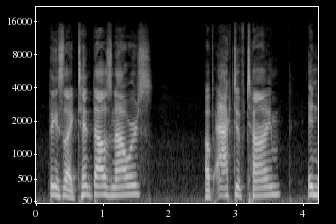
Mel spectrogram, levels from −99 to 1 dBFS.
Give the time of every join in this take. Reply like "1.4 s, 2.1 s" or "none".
none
